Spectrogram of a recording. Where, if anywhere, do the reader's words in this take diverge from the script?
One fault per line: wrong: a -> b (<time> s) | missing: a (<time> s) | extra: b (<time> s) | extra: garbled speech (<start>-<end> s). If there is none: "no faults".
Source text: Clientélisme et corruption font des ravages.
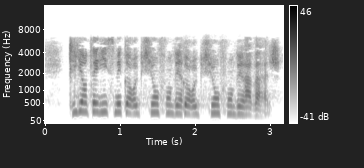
extra: corruption font des (1.8 s)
